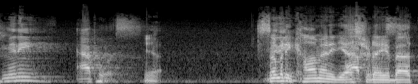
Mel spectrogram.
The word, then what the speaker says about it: Minneapolis: you were saying that there's no n in the middle it's many apollos mini apollos yeah somebody commented yesterday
